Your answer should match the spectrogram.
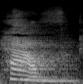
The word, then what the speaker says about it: have: Termina com V, o som de V, have.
